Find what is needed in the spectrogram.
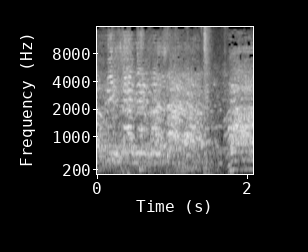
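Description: A crowd of young children shouting and cheering together, loud and dense, with a brief dip about one and a half seconds in.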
